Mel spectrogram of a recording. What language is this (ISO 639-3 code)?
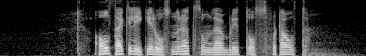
nor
